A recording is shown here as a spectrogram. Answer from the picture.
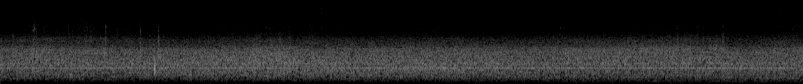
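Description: Tyne and Wear Metrocar electric train approaching in the distance: a steady hiss with a faint, even hum running through it. There is a single small click about one and a half seconds in.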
